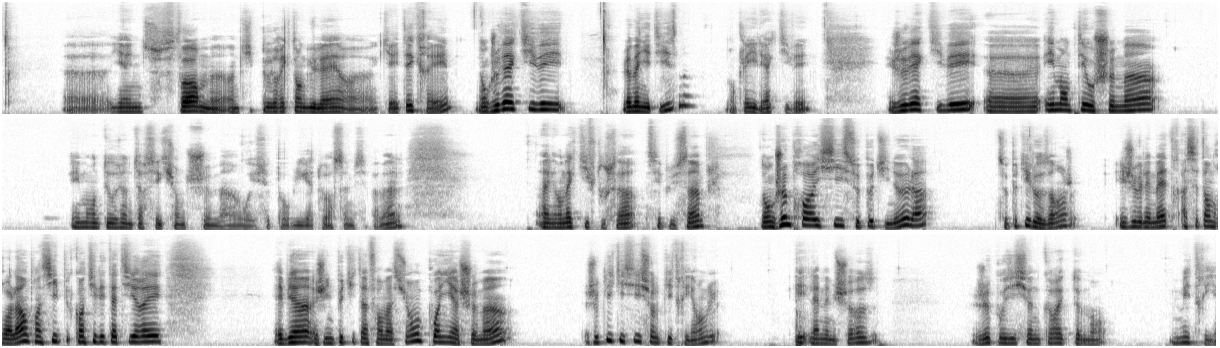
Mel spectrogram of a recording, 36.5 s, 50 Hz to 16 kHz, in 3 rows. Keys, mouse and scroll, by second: 3.8 middle click, 10.7 click, 14.6 click, 17.4 click, 18.0 click, 18.5 middle click, 19.0 middle click, 22.7-29.0 drag, 30.8-32.2 drag, 34.1-36.1 drag, 36.2 middle click.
